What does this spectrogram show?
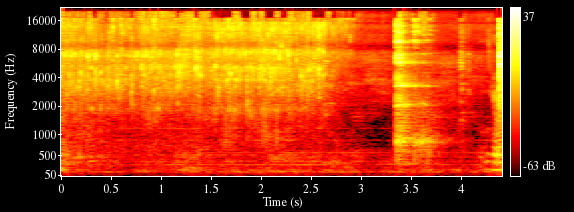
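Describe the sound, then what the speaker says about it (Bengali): Water is poured into a cooking pan of gravy for a catla fish curry, making a soft, continuous splashing flow, followed by a sharp clink of metal and another brief clatter. "জলটা দিয়ে দেবেন দিয়ে দিচ্ছি জল"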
